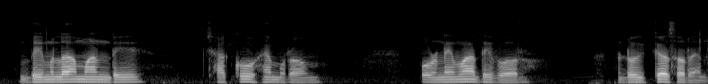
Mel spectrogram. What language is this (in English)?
Santali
